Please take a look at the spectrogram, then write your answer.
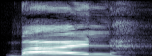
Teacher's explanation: the stress is on the final syllable, so it's going to stay on the final syllable in the prepositional case as well.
